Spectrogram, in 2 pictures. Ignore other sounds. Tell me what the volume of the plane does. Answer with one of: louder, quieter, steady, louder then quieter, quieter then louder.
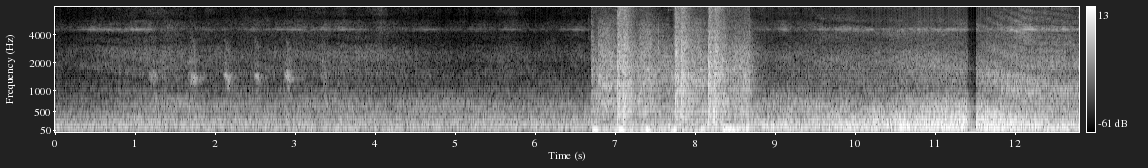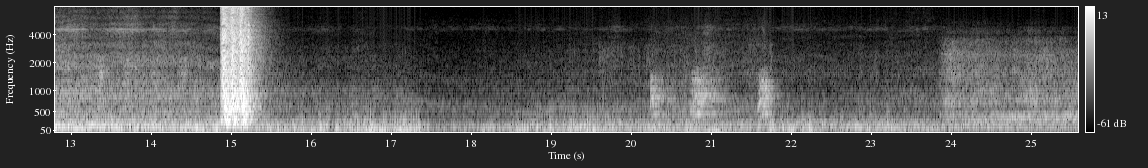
louder then quieter.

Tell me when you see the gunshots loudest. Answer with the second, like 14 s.
15 s.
